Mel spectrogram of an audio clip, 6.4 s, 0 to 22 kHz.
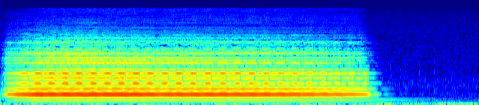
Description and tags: violin arco vib G#2
violin arco vibrato
violin, arco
